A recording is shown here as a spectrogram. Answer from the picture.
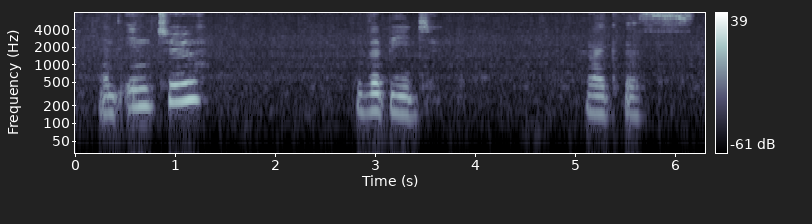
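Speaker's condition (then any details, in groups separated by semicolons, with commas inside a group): No condition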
